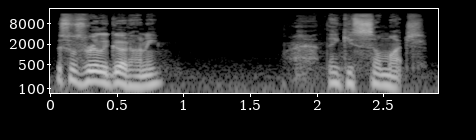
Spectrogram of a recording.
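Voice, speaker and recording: A young man playing an affectionate, excitable vampire boyfriend in an intimate audio roleplay, gushing and stammering. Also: mid-range voice, fairly quick, slight background noise, natural voice. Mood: tender, content. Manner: gushing, stammering, repeats himself.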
